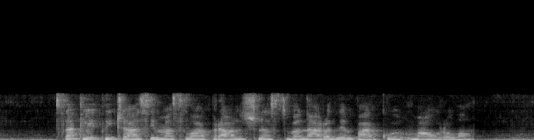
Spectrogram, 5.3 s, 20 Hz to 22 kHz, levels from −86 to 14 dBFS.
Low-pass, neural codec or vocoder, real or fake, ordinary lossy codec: 7.2 kHz; codec, 16 kHz, 4.8 kbps, FACodec; fake; none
